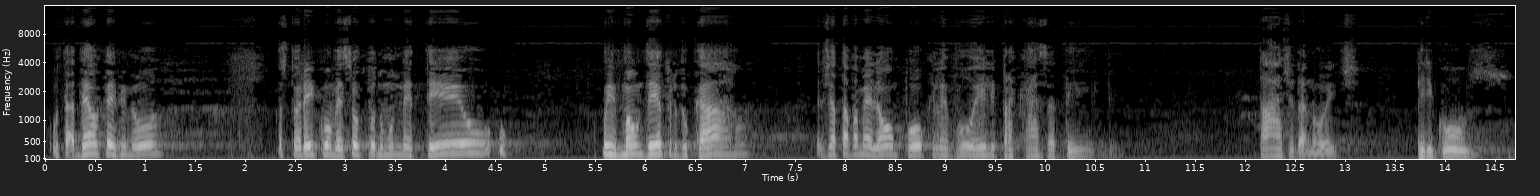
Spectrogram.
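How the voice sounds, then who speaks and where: A Brazilian man preaches in a high voice that carries a long reverb through a church hall. He tells his story with strong feeling, acting out the voices and rising to shouts at the peaks. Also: steady tone, measured pace, pauses often. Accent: Brazilian Portuguese. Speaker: pastor. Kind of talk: sermon.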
